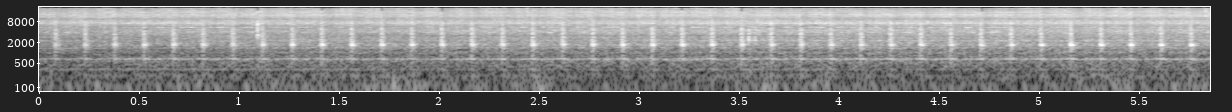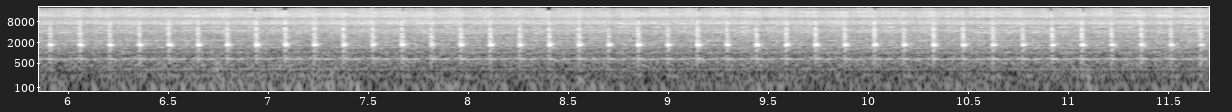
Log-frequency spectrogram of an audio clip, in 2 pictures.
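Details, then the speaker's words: 1997 Dodge Caravan LE at idle after a rod and main bearing replacement, running on five cylinders; sharp even tick about 200 a minute, heard up top and near the oil pan. Owners conclude a lifter or pushrod, though a rod was considered. "it's definitely a lifter it is yeah a lifter a push R"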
